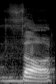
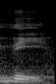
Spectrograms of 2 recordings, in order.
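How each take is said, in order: First: The word ends in an 'uh' vowel. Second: The word ends in a different, non-'uh' vowel. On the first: The speaker calls it wrong. "it's not the because that would be spelled T H A" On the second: The speaker calls it right. "It's technically the"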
